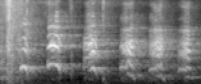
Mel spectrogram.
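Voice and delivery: high, bright giggling laugh; burst of laughter. Real, not acted. Laughing at chat saying she sounds Southern, high giggle. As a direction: crack up laughing at the comment.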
